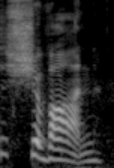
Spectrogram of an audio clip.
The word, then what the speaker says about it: Siobhan: Where's the V sound? Oh, that one I know. Aon, that one I know. That's Siobhan.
